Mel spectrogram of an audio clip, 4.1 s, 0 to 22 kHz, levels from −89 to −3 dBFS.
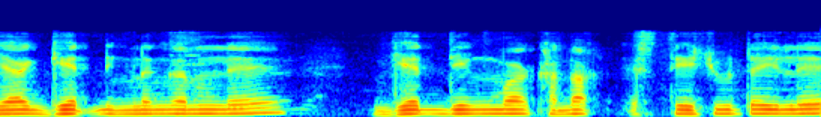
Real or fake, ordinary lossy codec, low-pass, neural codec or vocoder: real; AAC, 32 kbps; 7.2 kHz; none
